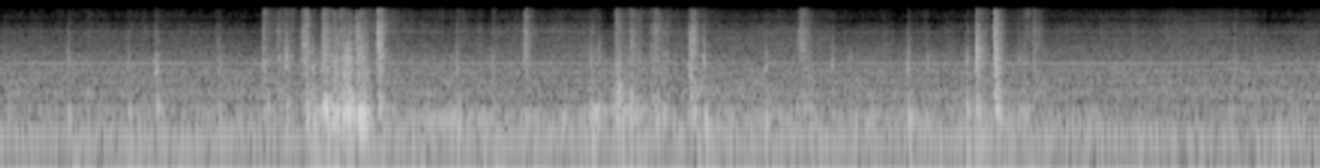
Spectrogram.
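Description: GUDNYCE walking-pad treadmill running, its motor giving a steady low hum with a faint high whine. Over it come clusters of scuffs and taps from a cat's paws on the moving belt, loudest about two seconds in, with more around four and six and a half seconds.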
